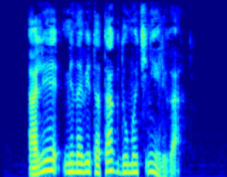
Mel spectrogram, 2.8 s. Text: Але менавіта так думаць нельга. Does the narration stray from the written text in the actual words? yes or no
no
